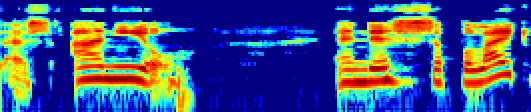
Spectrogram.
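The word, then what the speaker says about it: 아니요: book this word is anio again this is pronounced as anio and this is a polite way of saying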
